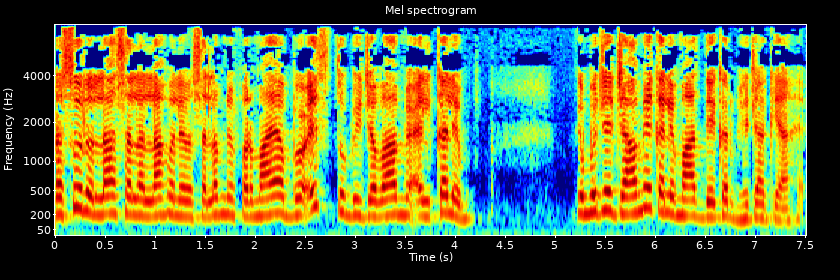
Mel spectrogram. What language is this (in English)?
Urdu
